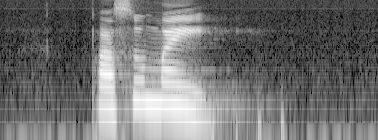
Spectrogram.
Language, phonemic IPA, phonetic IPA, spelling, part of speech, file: Tamil, /pɐtʃʊmɐɪ̯/, [pɐsʊmɐɪ̯], பசுமை, noun, Ta-பசுமை.ogg
- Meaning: 1. greenness, verdure 2. coolness, moistness 3. youth, tenderness 4. elegance, beauty, pleasantness 5. newness, freshness, rawness 6. essence, essential part of a thing 7. good, advantage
